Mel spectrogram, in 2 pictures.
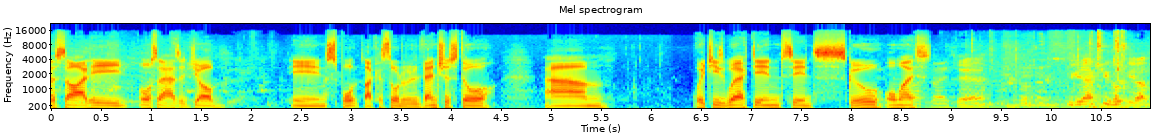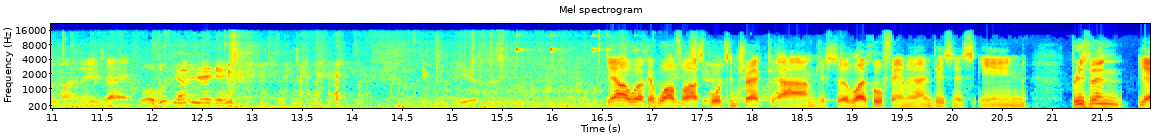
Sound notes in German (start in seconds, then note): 14.1 lacht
